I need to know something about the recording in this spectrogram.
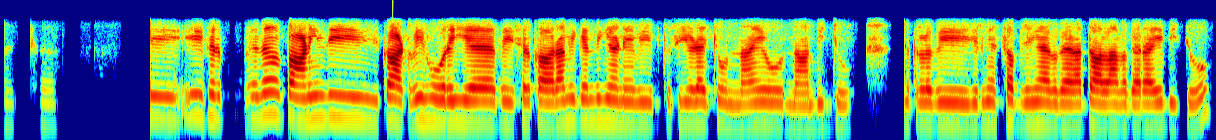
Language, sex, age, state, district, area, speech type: Punjabi, female, 60+, Punjab, Muktsar, urban, conversation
